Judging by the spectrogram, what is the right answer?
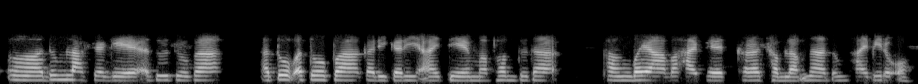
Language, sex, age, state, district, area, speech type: Manipuri, female, 60+, Manipur, Thoubal, rural, conversation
